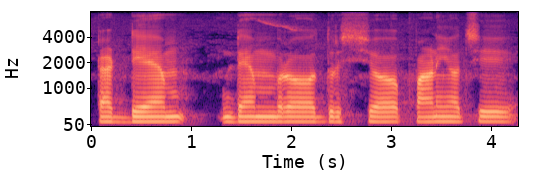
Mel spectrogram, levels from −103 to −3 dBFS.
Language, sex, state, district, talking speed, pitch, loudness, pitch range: Odia, male, Odisha, Malkangiri, 100 wpm, 125 Hz, -19 LUFS, 125-130 Hz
